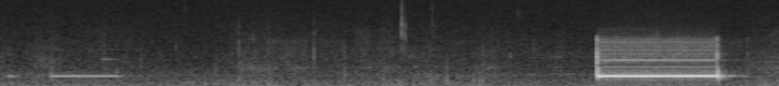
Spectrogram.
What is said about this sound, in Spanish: Ahí está sonando el teléfono. Vamos a ver si nos contesta.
